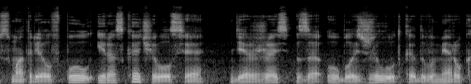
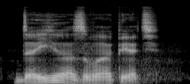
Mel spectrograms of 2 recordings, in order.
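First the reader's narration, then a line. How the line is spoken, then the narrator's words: Through gritted teeth. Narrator (Russian): Процедил сквозь зубы Клим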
